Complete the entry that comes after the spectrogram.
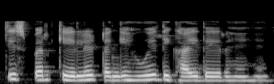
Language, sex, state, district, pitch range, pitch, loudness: Hindi, female, Uttar Pradesh, Lucknow, 185-210 Hz, 195 Hz, -14 LUFS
